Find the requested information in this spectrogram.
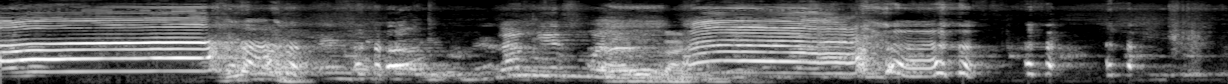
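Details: A young child cries loudly in distressed, wailing bursts during and after a blood draw, with adults comforting the child and a bandage applied.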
